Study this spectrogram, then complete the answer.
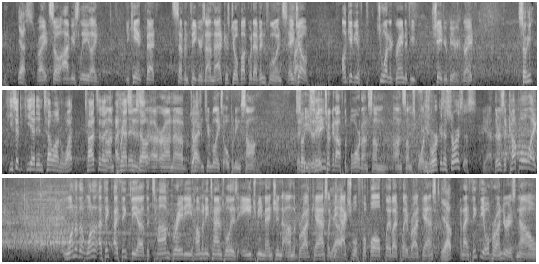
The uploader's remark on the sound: Live from Radio Row all week.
